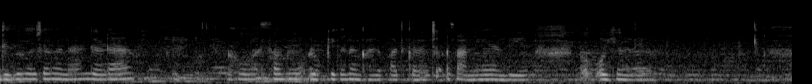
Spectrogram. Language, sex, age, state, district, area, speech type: Dogri, female, 18-30, Jammu and Kashmir, Kathua, rural, spontaneous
